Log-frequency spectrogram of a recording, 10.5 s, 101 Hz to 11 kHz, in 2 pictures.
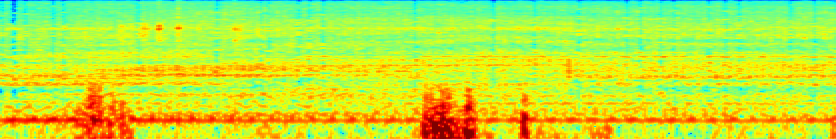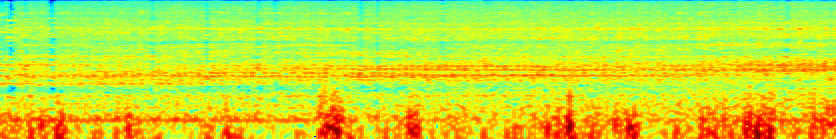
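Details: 2000 Mazda MPV 2.5 litre V6 idling with a low drone broken by irregular puffs and thumps: exhaust manifold leak plus engine misfire.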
